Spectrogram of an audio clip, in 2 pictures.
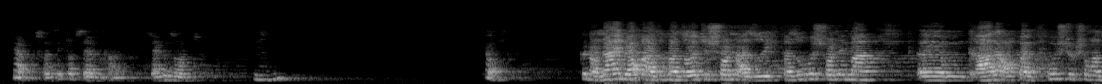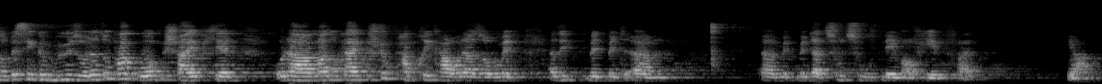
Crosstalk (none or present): none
